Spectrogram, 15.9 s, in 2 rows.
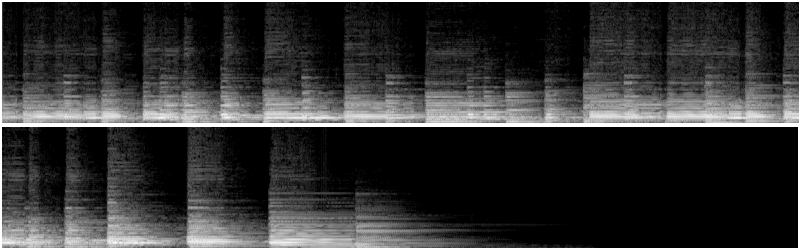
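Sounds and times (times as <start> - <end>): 
bassoon march bass: 0.0 - 12.3.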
